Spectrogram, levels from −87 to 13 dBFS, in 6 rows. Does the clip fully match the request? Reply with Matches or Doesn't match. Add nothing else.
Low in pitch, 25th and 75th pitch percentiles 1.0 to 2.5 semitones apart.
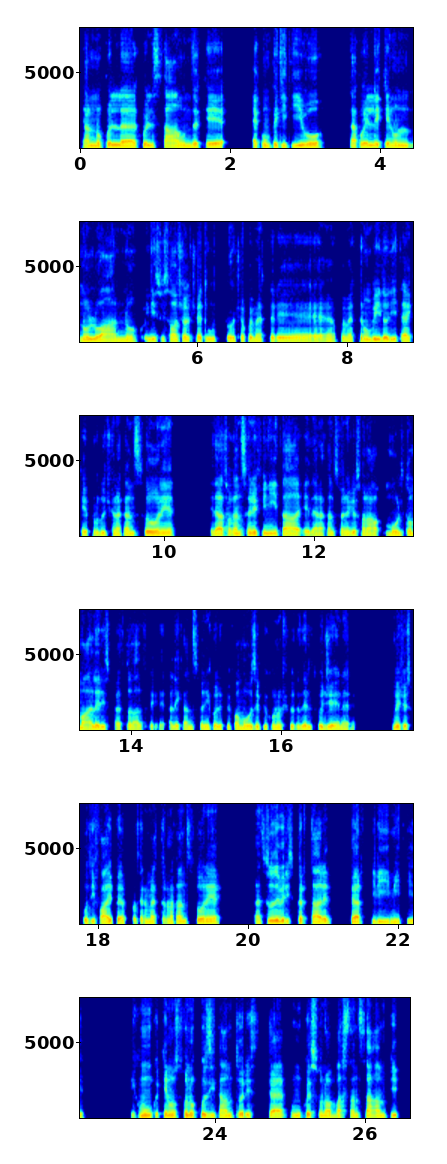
Matches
